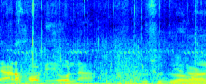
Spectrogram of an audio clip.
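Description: Men's voices talking in conversation, quieter than the narration, over a background ambience of a boat on water.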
